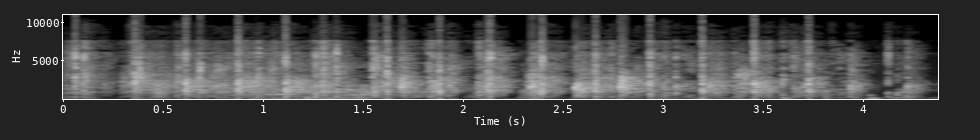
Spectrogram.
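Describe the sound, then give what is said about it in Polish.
An audience claps together for the author of the book Kabaret Stodoła Nieodkryta at the inauguration of a jubilee year, in a dense, steady burst of applause, with many sharp individual claps standing out from the continuous patter before it begins to thin out at the end. “Brawa, ukłony i wdzięczność dozgonna dla”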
